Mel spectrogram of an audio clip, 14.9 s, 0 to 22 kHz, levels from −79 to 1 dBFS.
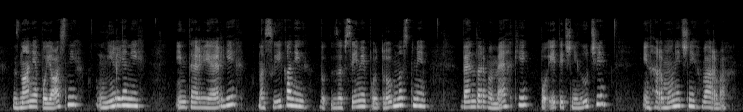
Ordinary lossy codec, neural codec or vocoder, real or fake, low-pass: MP3, 48 kbps; none; real; 19.8 kHz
